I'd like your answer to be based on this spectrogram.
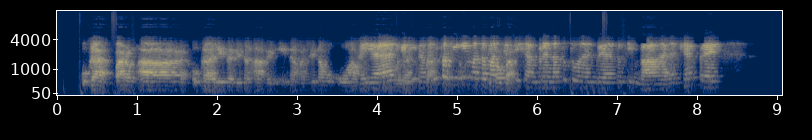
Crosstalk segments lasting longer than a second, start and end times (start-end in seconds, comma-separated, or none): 3.8-5.7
